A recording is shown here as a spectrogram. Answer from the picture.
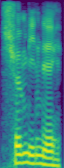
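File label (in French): "cheminee", French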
